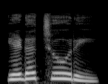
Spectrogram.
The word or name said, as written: ಎಡಚಾರಿ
